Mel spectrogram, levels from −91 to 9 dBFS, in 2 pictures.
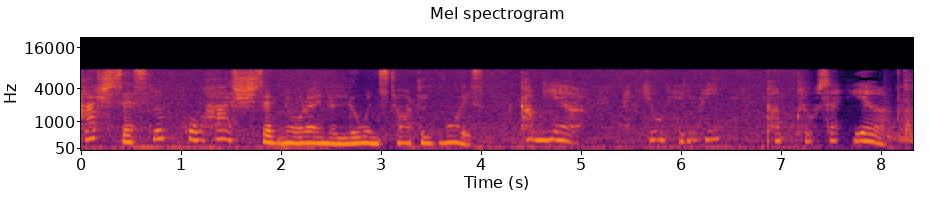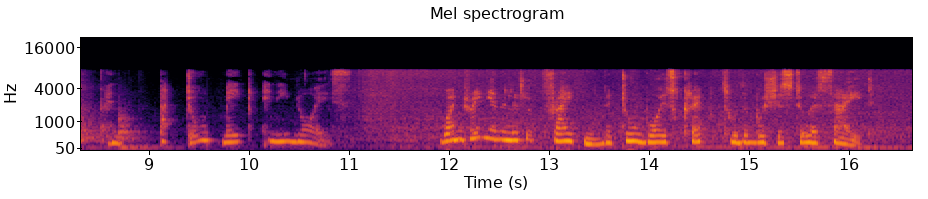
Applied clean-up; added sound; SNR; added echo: none; Bathtub (filling or washing); 16 dB; none.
